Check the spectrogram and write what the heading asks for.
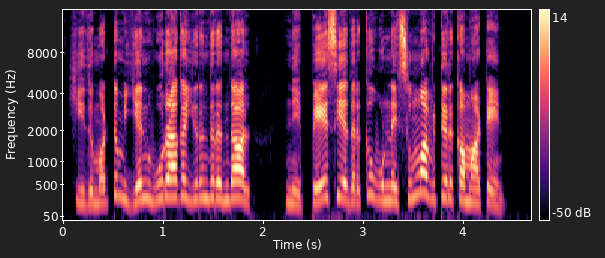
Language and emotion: Tamil, angry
